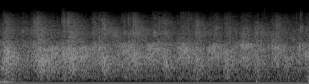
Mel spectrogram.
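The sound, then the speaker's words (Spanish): A crowd applauds steadily for the Lord after a Bible passage is read, many hands clapping in a dense, continuous patter that stays fairly loud and even throughout, with no clear voices on top. “Da un aplauso al Señor.”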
